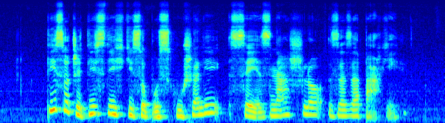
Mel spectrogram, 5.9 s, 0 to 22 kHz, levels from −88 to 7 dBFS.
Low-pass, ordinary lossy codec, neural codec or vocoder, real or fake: none; none; none; real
